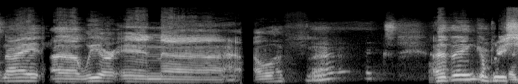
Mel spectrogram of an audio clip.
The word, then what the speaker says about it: Halifax: We are in Halifax, I think. I'm pretty I sure. guess Is that how you pronounce it? Halifax, yeah, yeah.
